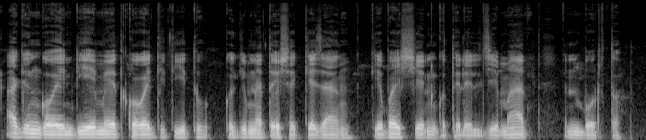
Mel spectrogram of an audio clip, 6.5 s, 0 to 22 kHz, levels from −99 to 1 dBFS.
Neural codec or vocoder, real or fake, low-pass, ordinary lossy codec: none; real; 19.8 kHz; none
